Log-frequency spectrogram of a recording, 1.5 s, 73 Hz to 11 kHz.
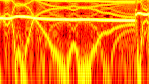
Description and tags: Mute Synth Fake Shortwave 003
Fake shortwave sounds from the Mute Synth
shortwave, short-wave, Mute-Synth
